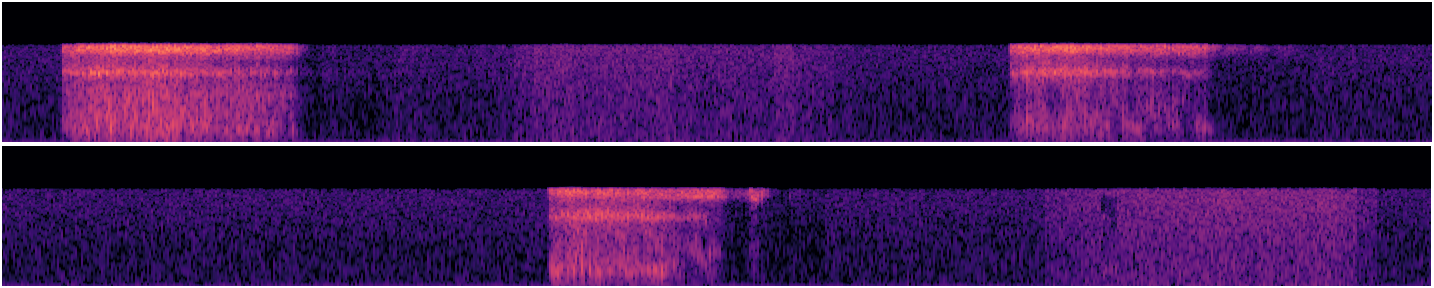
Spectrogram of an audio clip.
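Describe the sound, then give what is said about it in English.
Three slow deep breaths taken during a guided healing session, each a loud, airy inhale followed by a softer, longer exhale, with quiet pauses between them. “And three nice deep breaths.”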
